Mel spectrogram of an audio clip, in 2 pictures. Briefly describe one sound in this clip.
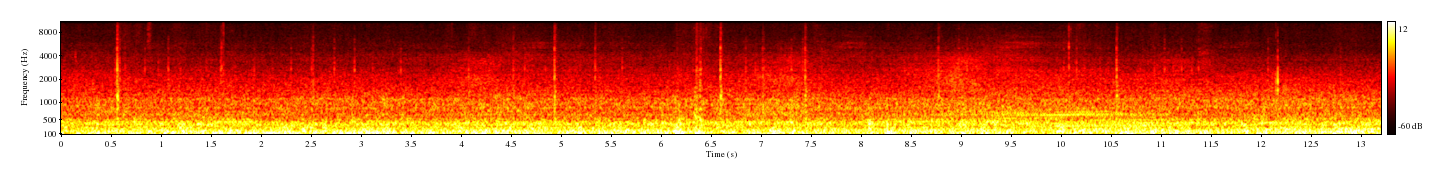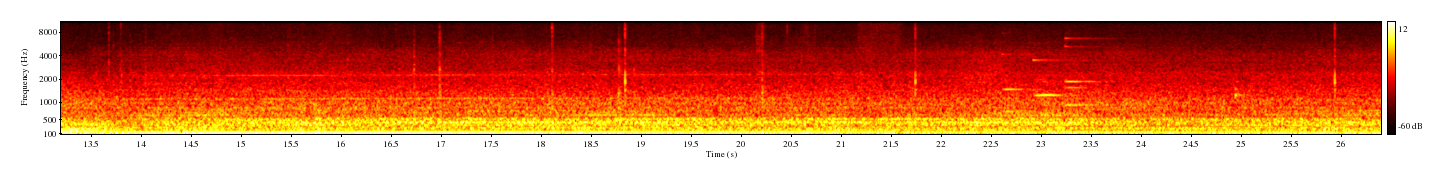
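Raindrops tap on a windscreen.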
